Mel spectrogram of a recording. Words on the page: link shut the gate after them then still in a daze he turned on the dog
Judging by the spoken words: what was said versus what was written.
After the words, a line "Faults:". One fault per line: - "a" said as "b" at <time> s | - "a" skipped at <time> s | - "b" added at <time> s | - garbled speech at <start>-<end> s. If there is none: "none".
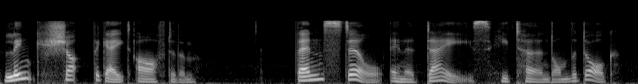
link shut the gate after them then still in a daze he turned on the dog
Faults:
none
